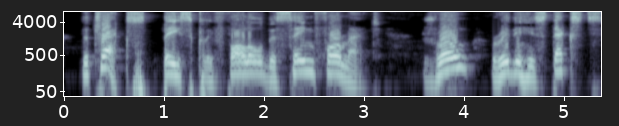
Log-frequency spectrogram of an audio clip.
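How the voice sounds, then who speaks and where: With a Portuguese accent, this speaker talks at a fairly slow pace in a dark, mellow, somewhat breathy tone with very wide pitch swings, and the sound is dry and close with no echo. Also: man. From Brazil. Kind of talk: news bulletin read.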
